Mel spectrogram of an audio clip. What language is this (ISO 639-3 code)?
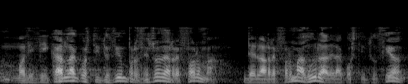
spa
